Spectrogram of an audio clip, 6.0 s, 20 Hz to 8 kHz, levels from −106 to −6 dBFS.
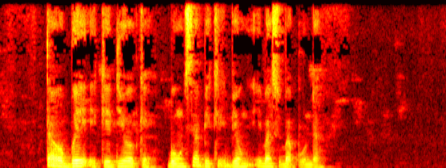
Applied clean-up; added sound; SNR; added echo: none; none; none; none.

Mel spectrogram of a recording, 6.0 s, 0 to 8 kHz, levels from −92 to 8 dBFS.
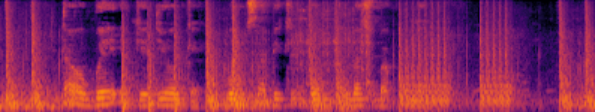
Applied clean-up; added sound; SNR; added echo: none; Gunshot, gunfire; -1 dB; reverberation time 0.6 s.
